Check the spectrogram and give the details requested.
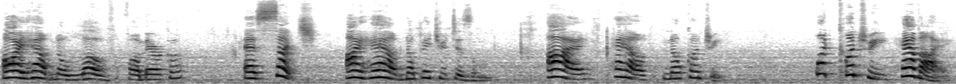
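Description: An older woman delivers historical oratory as a dramatic reading. Her high voice moves very slowly and solemnly, pausing between phrases. There is noticeable room noise behind her. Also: sing-song, low-quality recording. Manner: deliberate, solemn, with long pauses. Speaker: readers theatre performer. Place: small furnished indoor room.

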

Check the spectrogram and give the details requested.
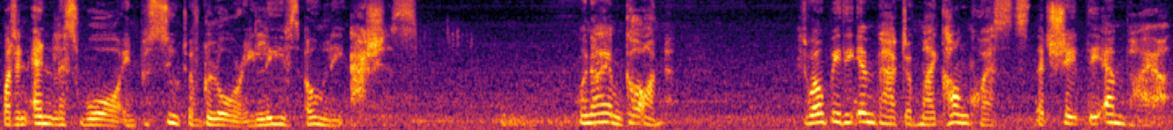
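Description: Grave alien warlord in a game, really slow and heavy, noisy game audio. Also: male voice, on the high side. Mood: reflective. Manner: slow, measured, solemn. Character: proud alien warrior ruler, grave. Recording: game audio with background noise.

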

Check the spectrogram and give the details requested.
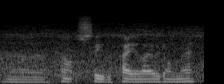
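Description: A man's voice: mid-range voice, level tone, moderate pace. A man, giving a casual walkaround of a motorhome at a show, thinking aloud as he goes. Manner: chatty, thinking aloud, mild remarks. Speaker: motorhome vlogger. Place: inside a motorhome at an indoor trade show. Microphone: handheld camera mic. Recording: noisy exhibition hall.

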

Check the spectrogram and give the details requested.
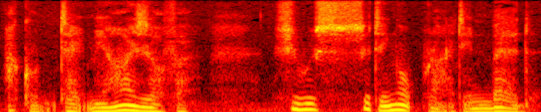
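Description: An actor playing an awkward young man, narrating flatly in the first person and grunting replies. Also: on the low side, measured pace, breathy edge, full character voice.

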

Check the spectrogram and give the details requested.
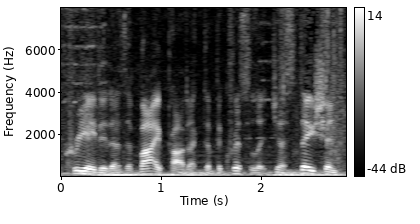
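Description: An actor playing a composed male scientist in a video game, speaking in a calm, formal, precise way. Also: fairly low pitch, brisk, music in the background, close to an everyday voice. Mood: explaining. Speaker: science officer. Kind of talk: video game cutscene acting.

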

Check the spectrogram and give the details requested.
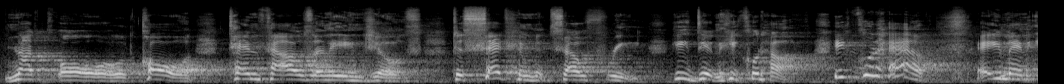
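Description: A middle-aged woman minister with a Jamaican accent, preaching a sermon with frequent amens and shouted praise. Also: medium pitch. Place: large church sanctuary. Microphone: handheld mic. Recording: echoey church hall.

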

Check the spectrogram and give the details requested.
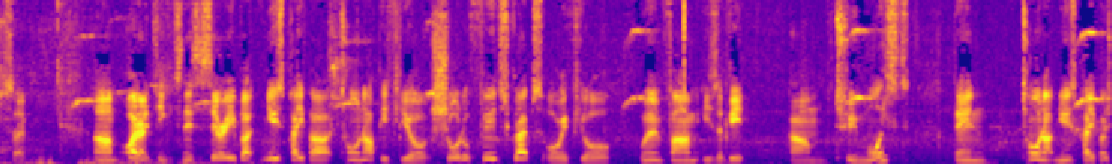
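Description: A middle-aged man answering viewer questions about his garden in a relaxed, rambling way, recorded outdoors in a backyard. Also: mid-range voice, a little hiss or hum. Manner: relaxed and rambling, many ums and restarts. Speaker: gardening video host. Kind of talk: casual Q&A, reading viewer questions.

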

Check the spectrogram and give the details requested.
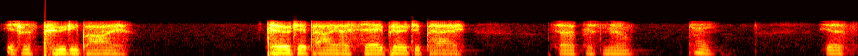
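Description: Soft-spoken young woman, tinny lo-fi sound. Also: on the low side, monotone, takes it slowly, long pauses, husky. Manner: soft-spoken, answers in short words. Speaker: gaming channel host. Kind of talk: casual gameplay commentary. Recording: tinny lo-fi phone-like recording.

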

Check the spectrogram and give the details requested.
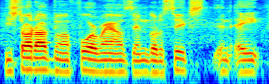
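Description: A man's voice: medium pitch, normal speed, slight background noise. A man in his thirties, a boxer guest, talking casually and rambling with lots of fillers on a headset mic at an outdoor set. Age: 30s. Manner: relaxed, rambling with many fillers. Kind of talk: casual interview talk.

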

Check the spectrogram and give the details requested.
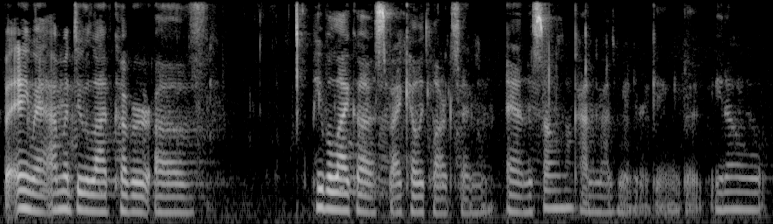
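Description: A woman's voice: steady tone, a little fast, a crowd in the background. Smoky-voiced woman rambling casually. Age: 30s. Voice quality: smoky, husky low voice. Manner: rambling, laughing, frank casual chat. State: stuffy nose. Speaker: singer vlogger. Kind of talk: casual chat before a cover song. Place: small room indoors.

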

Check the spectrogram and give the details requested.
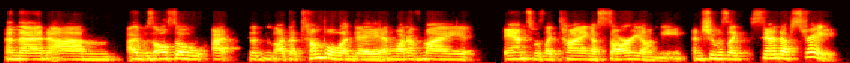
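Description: A woman's voice: on the low side, moderate pace, sharp tone, poor audio. A woman in her thirties with a Canadian accent, chatting informally as a podcast guest and telling personal stories. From Canada, born in Trinidad. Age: 30s. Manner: informal, peppered with "like". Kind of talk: casual chat, personal storytelling. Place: indoor room, video call.

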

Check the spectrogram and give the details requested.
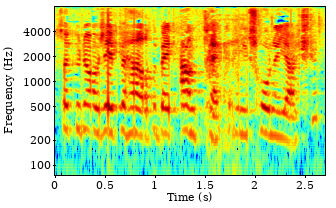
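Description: A woman playing a brisk, helpful nurse in a radio play. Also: a little high, fairly even intonation, close to an everyday voice, poor audio. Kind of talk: Dutch radio drama acting.

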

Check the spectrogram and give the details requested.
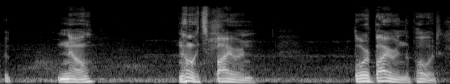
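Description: An actor playing a stiff, smitten young gentleman in a radio drama, polite, earnest and a little hesitant. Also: medium pitch, takes it slowly, a little hiss or hum, lightly acted.

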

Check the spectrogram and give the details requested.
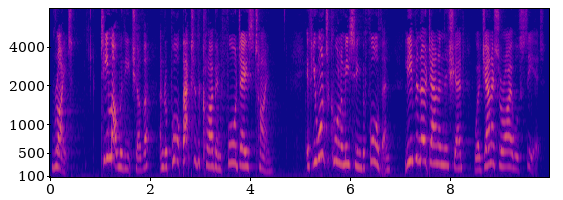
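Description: A woman's voice: sits high, expressive, moderate pace, a bit bright. A woman playing a sensible, bossy schoolboy club leader in a children's audio drama, decisive and orderly.

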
